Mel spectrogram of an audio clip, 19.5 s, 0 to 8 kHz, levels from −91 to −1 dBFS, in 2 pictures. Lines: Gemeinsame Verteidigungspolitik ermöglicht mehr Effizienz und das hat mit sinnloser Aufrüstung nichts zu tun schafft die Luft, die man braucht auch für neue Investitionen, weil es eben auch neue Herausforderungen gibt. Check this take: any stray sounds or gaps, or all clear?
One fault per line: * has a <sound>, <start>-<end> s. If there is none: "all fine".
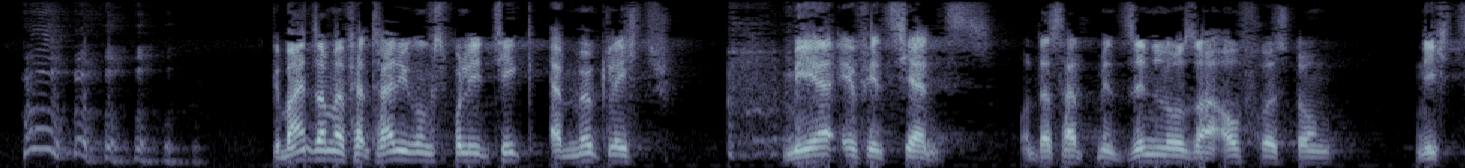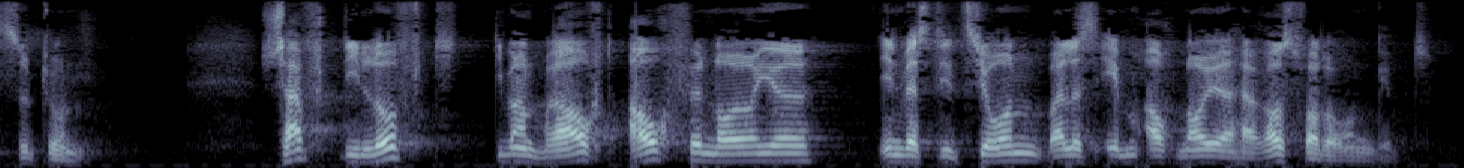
* has a laugh, 0.1-1.4 s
